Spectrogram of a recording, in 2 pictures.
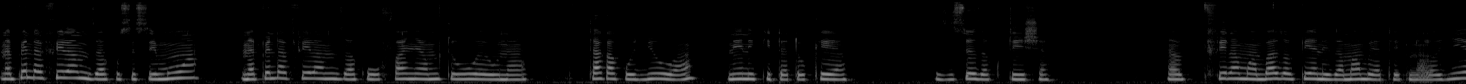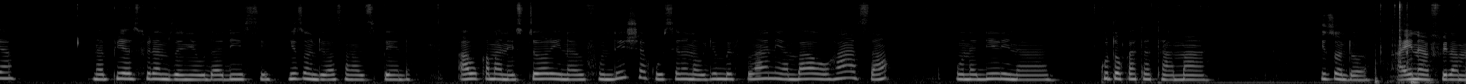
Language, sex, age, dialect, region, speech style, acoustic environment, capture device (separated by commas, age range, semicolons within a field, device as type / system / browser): Swahili, female, 25-34, Tanzania - Dar es Salaam, Tanzania, relaxed, nature; silence; appliances, desktop / Windows / Chrome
